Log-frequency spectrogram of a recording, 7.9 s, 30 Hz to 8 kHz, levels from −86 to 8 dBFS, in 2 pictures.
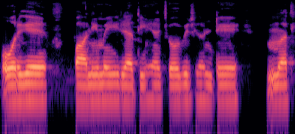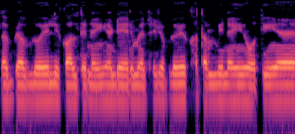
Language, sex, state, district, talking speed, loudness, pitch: Hindi, male, Uttar Pradesh, Jyotiba Phule Nagar, 190 wpm, -18 LUFS, 120 Hz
